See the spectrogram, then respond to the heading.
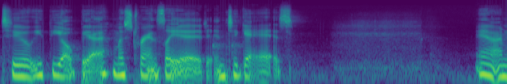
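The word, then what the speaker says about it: Ge'ez: somehow made it to Ethiopia was translated into G. And I'm not sure I'm pronouncing that right, but maybe my G- A.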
